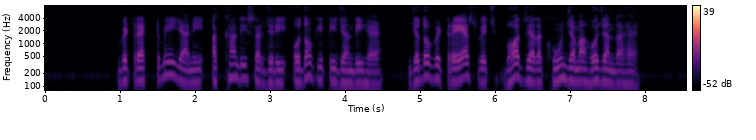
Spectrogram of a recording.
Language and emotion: Punjabi, neutral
